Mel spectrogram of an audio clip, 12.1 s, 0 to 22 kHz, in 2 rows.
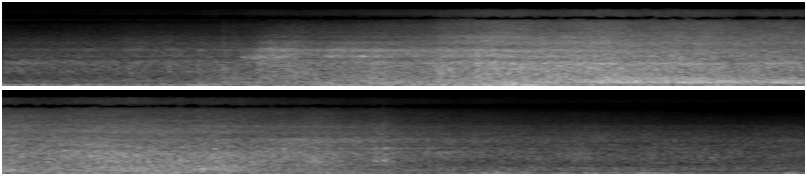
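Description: Kintetsu 5209 series and 1430 series electric train running through the station on an express service without stopping. Its wheel and motor noise rises as it approaches, is loudest about four to six seconds in, then fades as it moves off.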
